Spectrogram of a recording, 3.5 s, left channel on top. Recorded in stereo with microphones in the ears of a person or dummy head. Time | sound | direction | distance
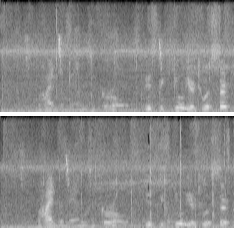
0.6 | a man speaking | 60° right (ahead or behind) | 0.6 m
2.2 | a man speaking | 35° left (ahead or behind) | 0.8 m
